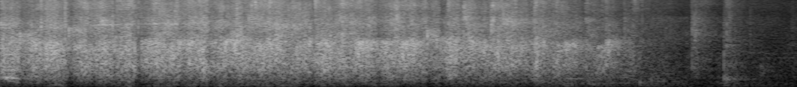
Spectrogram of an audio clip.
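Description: An audience bursts into loud, sustained applause, a dense wash of many hands clapping that holds steady for about four seconds before thinning out into a few scattered final claps.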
